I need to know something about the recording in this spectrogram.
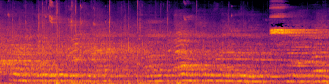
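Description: Basketball bouncing on a hard indoor court amid many voices, with a short high tone near the end.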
